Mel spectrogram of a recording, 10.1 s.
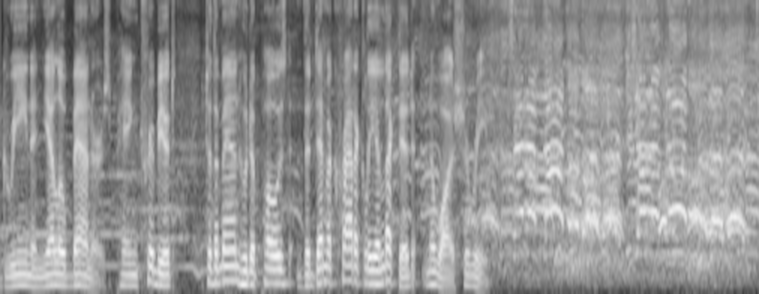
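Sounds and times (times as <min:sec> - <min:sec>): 
speech: 0:00.0 - 0:06.6
crowd chanting at a political rally: 0:00.0 - 0:10.1.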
